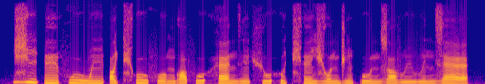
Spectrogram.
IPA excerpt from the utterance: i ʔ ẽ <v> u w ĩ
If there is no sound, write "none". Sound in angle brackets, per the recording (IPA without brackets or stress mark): f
